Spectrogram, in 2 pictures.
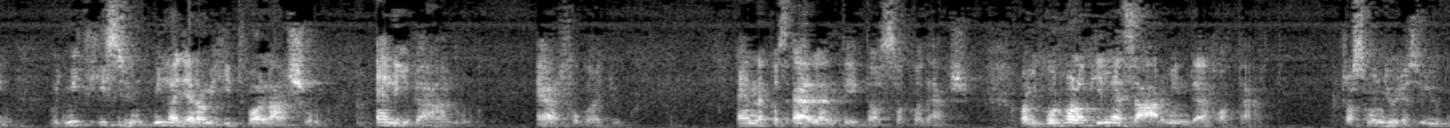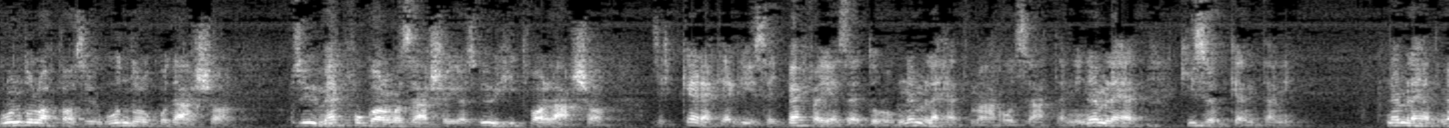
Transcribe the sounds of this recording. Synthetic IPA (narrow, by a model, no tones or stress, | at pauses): iho̞ɟmit̪hisyŋkmilɛɟɛnɒmiɦit̪ʋɒnlːaːʃṵŋk | ɛleːbɛa̰ːlːṵŋk | ɛlfo̞ɡɒ̰ɟːṵk | ɛnːɛkɒzɛlːɛnt̪eːt̪ɛɒsɒkɒd̪a̰ːʃɒmiko̞rvɒlɒkilɛzaːrmind̪ɛ̰nɦɒ̰t̪a̰ːrt̪ | e̥ʃɒst̪mo̞ɲɟɒɦoɟɒzøːɡo̞nd̪o̞lɒt̪ɒːzøːɡo̞nd̪o̞lko̞d̪aːʃɒ | ɒzøːmɛkfo̞ɡɒlmɒzaːʃɒiɒzøːɦit̪ʋɒlːaːʃɒ | ɒzɛɟkɛɾɛkɛɡeːsɛɟbɛfɛjɛzɛd̪̚ːo̞lo̞̰ɡnɛmlɛɦɛt̪ma̰ːrɦo̞zːa̰ːt̪ɛ̰nːinɛmlɛɦɛt̪kizø̞kːɛnt̪ɛnḭ | nɛmlɛɦɛt̪m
